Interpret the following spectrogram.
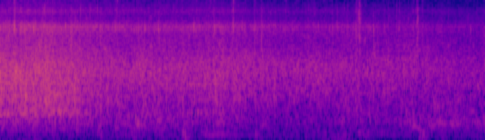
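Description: Concert-hall audience applauding, loudest at the start and slowly dying away.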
